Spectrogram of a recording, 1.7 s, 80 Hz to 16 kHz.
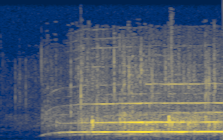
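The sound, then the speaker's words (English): A burst of audience applause on the last Sunday of 2020 rises sharply and keeps going steadily, with a dense crowd clapping and a faint sustained tone underneath. “And we can all give a round of applause because it is the last Sunday of 2020.”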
